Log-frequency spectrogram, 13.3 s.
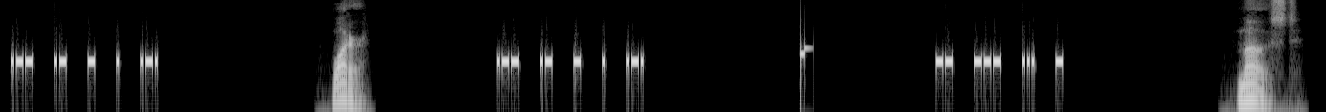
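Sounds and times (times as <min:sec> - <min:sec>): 
Morse code tones spelling a word: 0:00.1 - 0:01.6, 0:05.0 - 0:06.5, 0:09.4 - 0:10.7
speech: 0:03.3 - 0:03.7, 0:12.4 - 0:13.0.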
